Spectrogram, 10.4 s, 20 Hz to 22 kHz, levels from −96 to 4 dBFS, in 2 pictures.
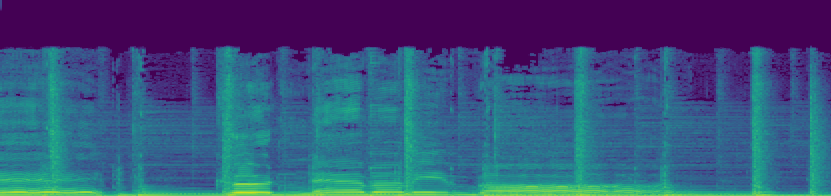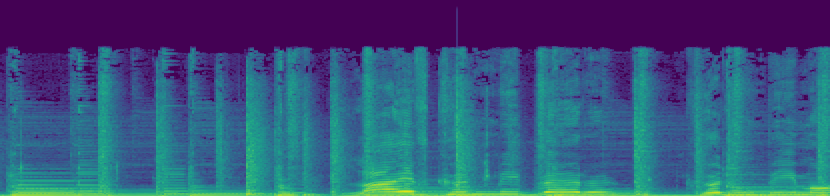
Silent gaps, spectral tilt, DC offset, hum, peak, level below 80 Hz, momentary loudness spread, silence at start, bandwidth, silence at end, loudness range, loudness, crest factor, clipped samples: none; -6.5 dB/octave; 0.1%; none; 0 dBFS; -24 dBFS; 10 LU; 0 s; 17 kHz; 0 s; 5 LU; -15 LUFS; 14 dB; under 0.1%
